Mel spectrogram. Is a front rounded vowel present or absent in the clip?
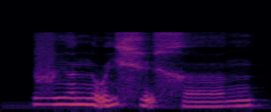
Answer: absent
